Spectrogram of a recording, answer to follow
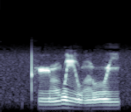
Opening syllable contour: rising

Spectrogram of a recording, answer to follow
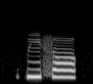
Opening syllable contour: high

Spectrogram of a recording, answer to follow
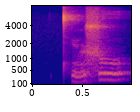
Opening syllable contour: rising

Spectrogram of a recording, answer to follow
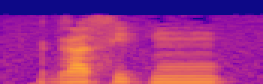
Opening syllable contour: high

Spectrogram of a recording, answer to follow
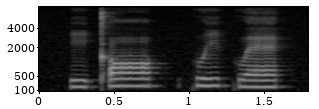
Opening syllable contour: low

